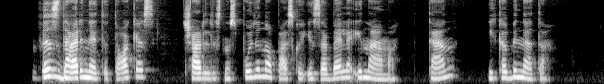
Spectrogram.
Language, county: Lithuanian, Vilnius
